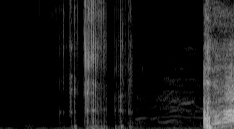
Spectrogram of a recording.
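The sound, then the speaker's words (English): A few crisp crunches of someone biting and chewing a hard almond, spaced over half a second, followed after a short pause by a loud burst of voice. “Wants to hear you chew.”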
